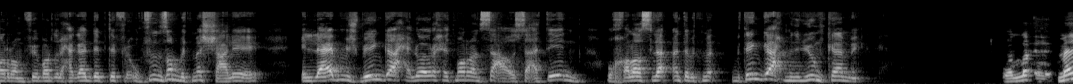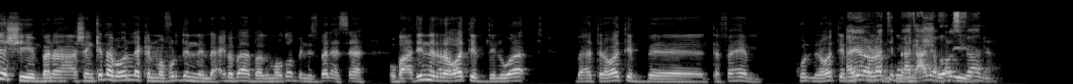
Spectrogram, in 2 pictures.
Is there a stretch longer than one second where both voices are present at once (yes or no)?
yes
